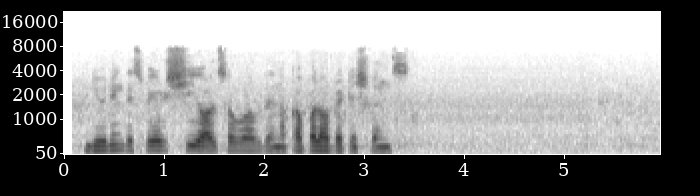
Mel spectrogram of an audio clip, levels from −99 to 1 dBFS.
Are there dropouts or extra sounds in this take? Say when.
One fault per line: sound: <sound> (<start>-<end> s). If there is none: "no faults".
no faults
